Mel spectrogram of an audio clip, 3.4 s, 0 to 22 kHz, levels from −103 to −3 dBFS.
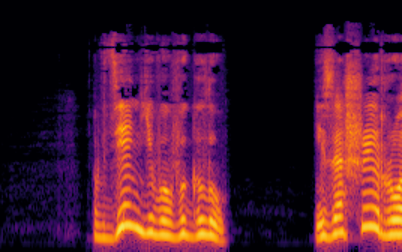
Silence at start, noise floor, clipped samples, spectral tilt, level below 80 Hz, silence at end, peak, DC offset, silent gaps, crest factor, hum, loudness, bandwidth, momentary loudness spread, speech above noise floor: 0.8 s; -89 dBFS; under 0.1%; -5 dB/octave; -70 dBFS; 0 s; -2 dBFS; under 0.1%; none; 18 dB; none; -19 LUFS; 13.5 kHz; 10 LU; 72 dB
